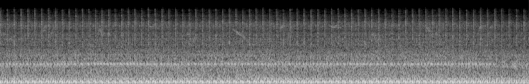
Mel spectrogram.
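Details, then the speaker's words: Rover Combat lawnmower single-cylinder, stone-cold start on choke after fitting new blades: steady, even putter at a fast regular firing beat, no knocks or misses. Normal cold running. "Okay, so it is a cold start, completely stone cold, freezing cold, good to say."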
